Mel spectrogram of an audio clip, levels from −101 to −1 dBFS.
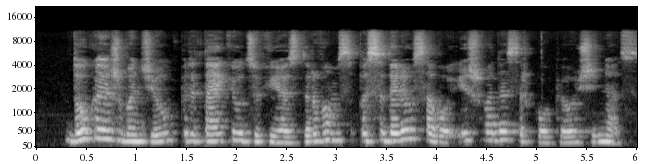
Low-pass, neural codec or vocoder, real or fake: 10.8 kHz; none; real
